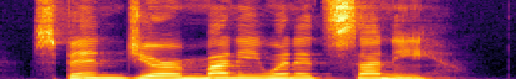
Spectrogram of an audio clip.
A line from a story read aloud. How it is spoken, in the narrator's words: She shouted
